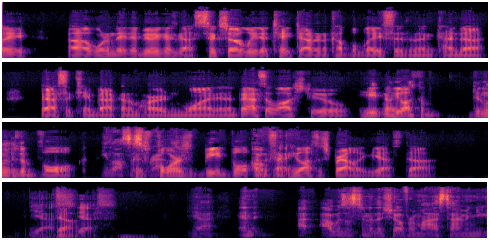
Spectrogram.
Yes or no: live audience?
no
